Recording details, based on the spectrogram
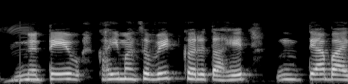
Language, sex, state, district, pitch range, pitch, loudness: Marathi, female, Maharashtra, Solapur, 220-250 Hz, 235 Hz, -16 LUFS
